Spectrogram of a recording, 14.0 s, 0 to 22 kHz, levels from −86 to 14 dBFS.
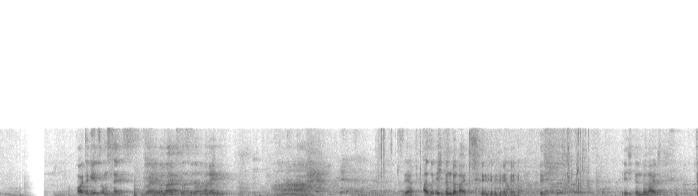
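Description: Three short concealed packet losses come in quick succession near the start, at 0.36 to 0.40 s, 0.42 to 0.46 s and 0.46 to 0.50 s, each covering about 20 ms of audio that arrived too late to decode. The receiver bridged each gap by extending the preceding sound, pitch-based where it was tonal and as shaped noise where it was not, then crossfaded back to real audio. The result is a rapid cluster of small smears and wobbles.

The third loss runs straight into a long network dropout from 0.50 to 0.89 s, most likely an interruption in packet arrival. Roughly 380 ms of audio is missing. The receiver first stretches the last sound into a fading buzz or hiss, and the final 190 ms or so is silence. Audio then resumes with the lost section simply absent. Throughout, the G.722 call path leaves nothing above 8 kHz.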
